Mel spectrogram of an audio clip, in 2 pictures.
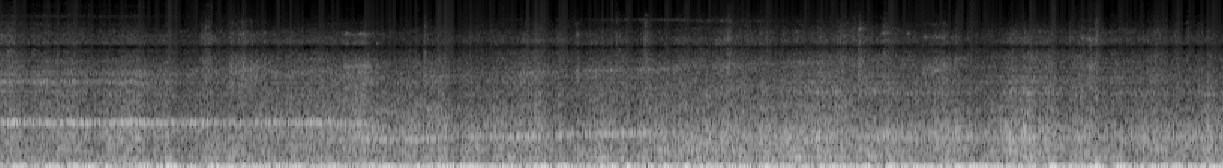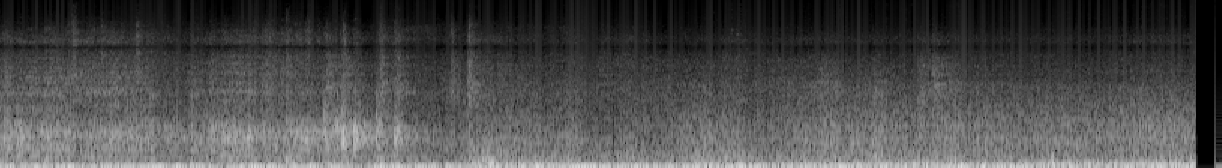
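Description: MARTA rapid-transit train pulling out of the station and accelerating away: a steady rumble of the cars with a motor whine rising slowly in pitch as it gathers speed, and wheels clacking over the rail joints.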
